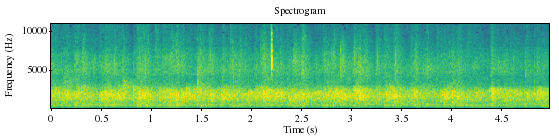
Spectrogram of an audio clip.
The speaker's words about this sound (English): Come on, would you give God a hand clap of praise right where you're at?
